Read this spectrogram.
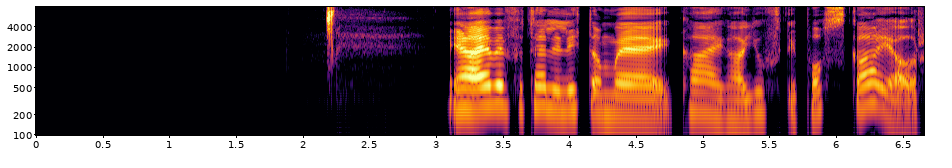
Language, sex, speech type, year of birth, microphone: Norwegian, female, spontaneous, 1956, Shure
